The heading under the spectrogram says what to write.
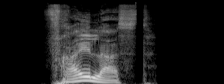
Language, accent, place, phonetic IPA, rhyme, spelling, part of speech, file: German, Germany, Berlin, [ˈfʁaɪ̯ˌlast], -aɪ̯last, freilasst, verb, De-freilasst.ogg
- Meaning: second-person plural dependent present of freilassen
